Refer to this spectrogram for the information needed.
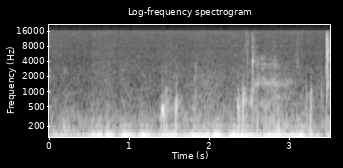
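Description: Quiet mouth noises as someone tries a sip of a bubblegum-flavoured drink and swallows, with a few wet clicks and a gulp spread over a few seconds, no talking.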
